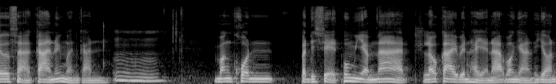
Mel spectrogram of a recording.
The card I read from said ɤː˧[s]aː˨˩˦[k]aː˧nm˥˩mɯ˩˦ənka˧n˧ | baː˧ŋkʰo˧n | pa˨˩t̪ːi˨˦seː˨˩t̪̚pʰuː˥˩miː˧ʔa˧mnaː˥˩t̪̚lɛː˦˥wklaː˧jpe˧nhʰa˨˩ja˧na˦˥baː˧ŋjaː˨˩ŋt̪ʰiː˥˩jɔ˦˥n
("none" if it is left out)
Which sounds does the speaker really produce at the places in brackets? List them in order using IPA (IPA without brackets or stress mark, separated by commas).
s, k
